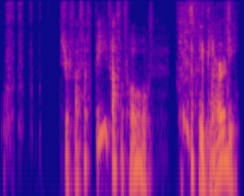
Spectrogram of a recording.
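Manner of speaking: high-pitched mock Irish babble. Friend teasing the Irish cohost, mock Irish. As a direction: tease with a silly high Irish voice. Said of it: "Ooh, he's Irish".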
